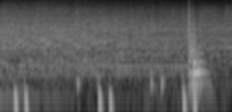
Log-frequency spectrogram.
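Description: Ginger garlic paste frying in a pan for pepper chicken, a soft continuous sizzle with a few low knocks of a spoon stirring against the pan, close and steady.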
